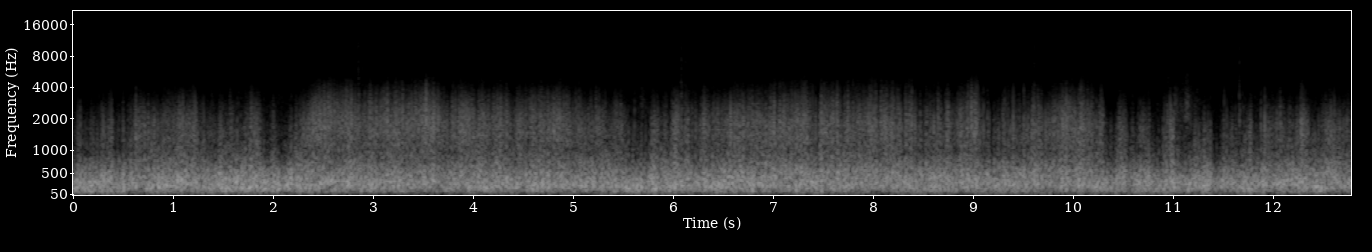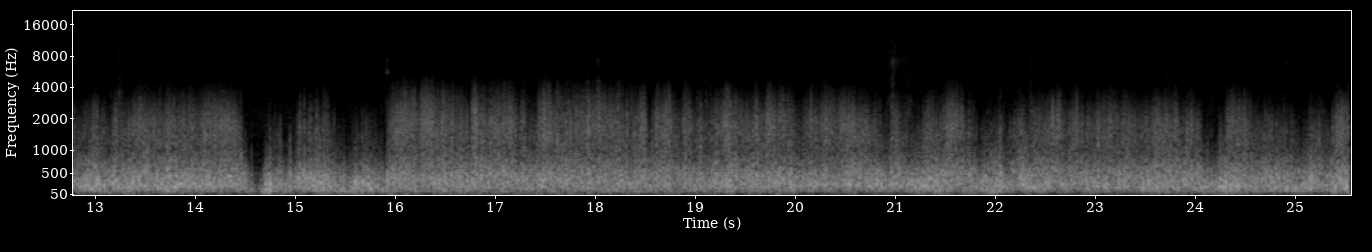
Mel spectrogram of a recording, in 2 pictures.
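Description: Wind buffeting the camera microphone: a steady rushing noise, dropping out briefly a little past the middle.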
